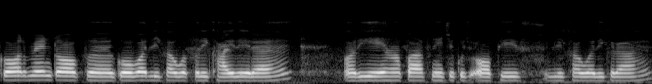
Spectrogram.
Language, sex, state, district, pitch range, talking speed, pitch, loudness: Hindi, female, Goa, North and South Goa, 180-190 Hz, 200 wpm, 185 Hz, -14 LUFS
